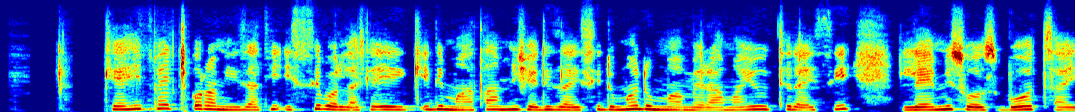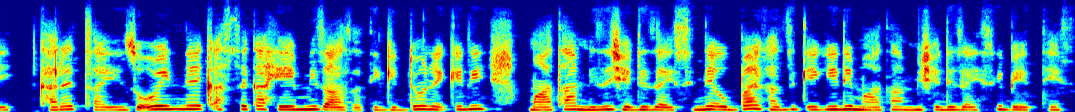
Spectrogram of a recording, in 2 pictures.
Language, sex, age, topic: Gamo, female, 25-35, agriculture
